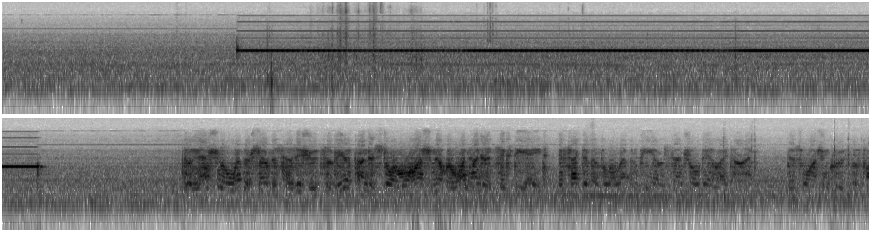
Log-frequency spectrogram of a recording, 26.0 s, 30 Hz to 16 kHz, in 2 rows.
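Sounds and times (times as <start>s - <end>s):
steady alarm tone: 0.6s - 21.1s
faint radio hiss: 15.6s - 26.0s.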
